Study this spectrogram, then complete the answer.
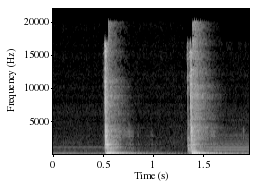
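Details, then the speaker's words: Quincy QT-54 shop air compressor converted to a 3-phase motor, control circuit test with pressure switch off: two sharp clunks as the main contactor pulls in, then a low steady hum from the energized coil; normal pull-in, indicator on. "we hear the buzzing of the coil in the contactor. We have our indicator on. That's what we wanted."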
